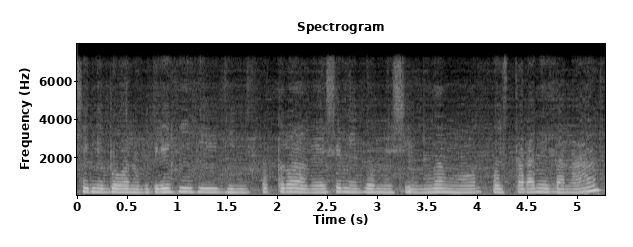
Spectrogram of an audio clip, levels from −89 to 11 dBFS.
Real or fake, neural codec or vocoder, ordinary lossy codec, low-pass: fake; codec, 44.1 kHz, 2.6 kbps, SNAC; none; 7.2 kHz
